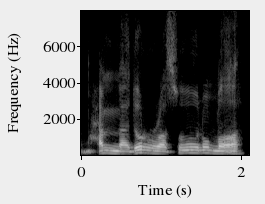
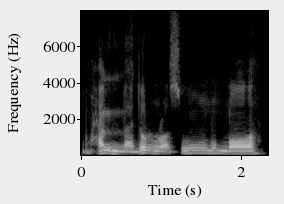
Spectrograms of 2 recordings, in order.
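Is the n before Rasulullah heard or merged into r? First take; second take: merged; merged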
